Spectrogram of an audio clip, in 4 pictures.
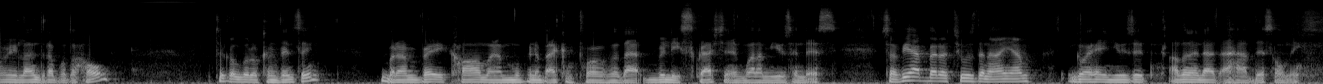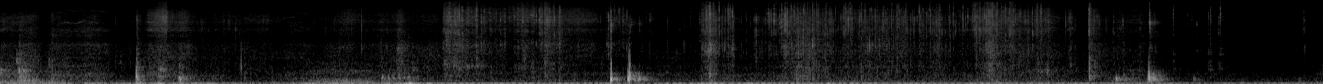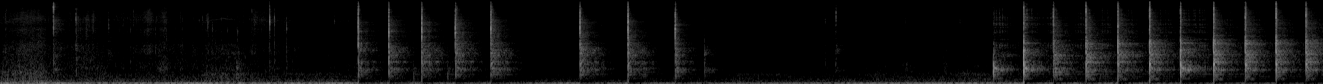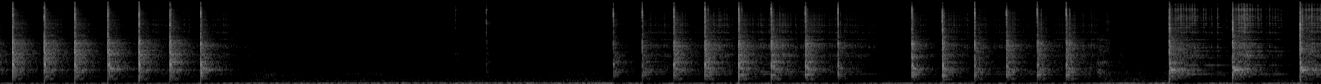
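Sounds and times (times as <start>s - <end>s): hand tools scraping metal parts: 36.4s - 42.2s, 45.8s - 52.9s.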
